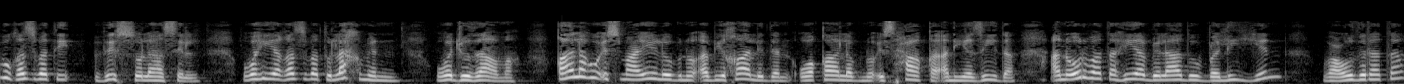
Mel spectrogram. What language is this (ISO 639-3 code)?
urd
